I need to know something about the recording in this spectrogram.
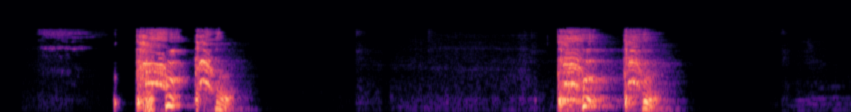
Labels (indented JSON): {
  "expert_labels": [
    {
      "quality": "good",
      "cough_type": "dry",
      "dyspnea": false,
      "wheezing": false,
      "stridor": false,
      "choking": false,
      "congestion": false,
      "nothing": true,
      "diagnosis": "upper respiratory tract infection",
      "severity": "mild"
    }
  ]
}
